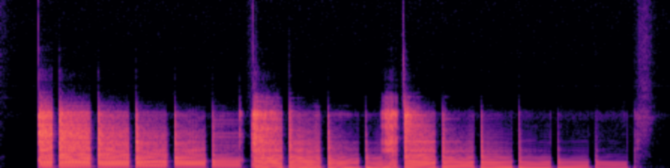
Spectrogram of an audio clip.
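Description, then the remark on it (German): A distorted electric guitar played through an effects pedal with its depth knob adjusted, repeating a steady series of chugging chords in even rhythm with a pulsing, modulated tone, loud with no talking. “Der ist halt, das ist halt eigentlich dieser Depth-Regler, glaube ich.”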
